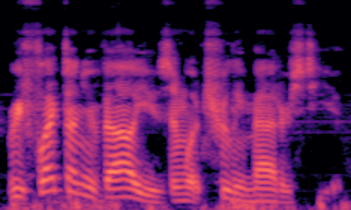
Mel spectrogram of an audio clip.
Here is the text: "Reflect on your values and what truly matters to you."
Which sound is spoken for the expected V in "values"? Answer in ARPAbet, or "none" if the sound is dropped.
V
